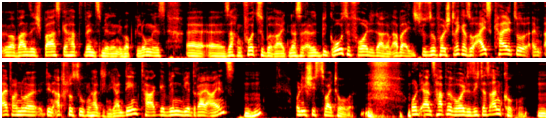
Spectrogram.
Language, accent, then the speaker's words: German; Northern Germany, Germany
